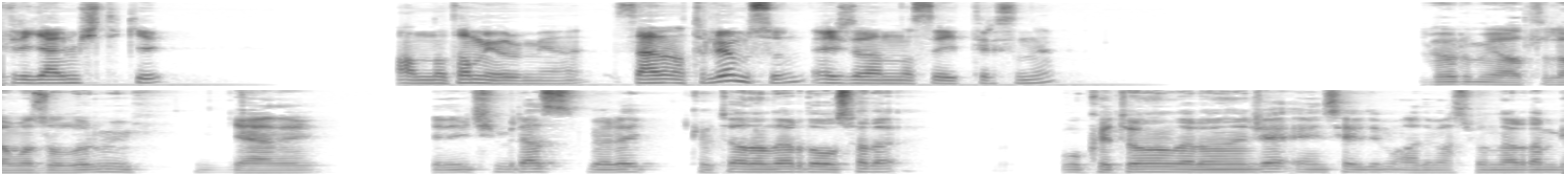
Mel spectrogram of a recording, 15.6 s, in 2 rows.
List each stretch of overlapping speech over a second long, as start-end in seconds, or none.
none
